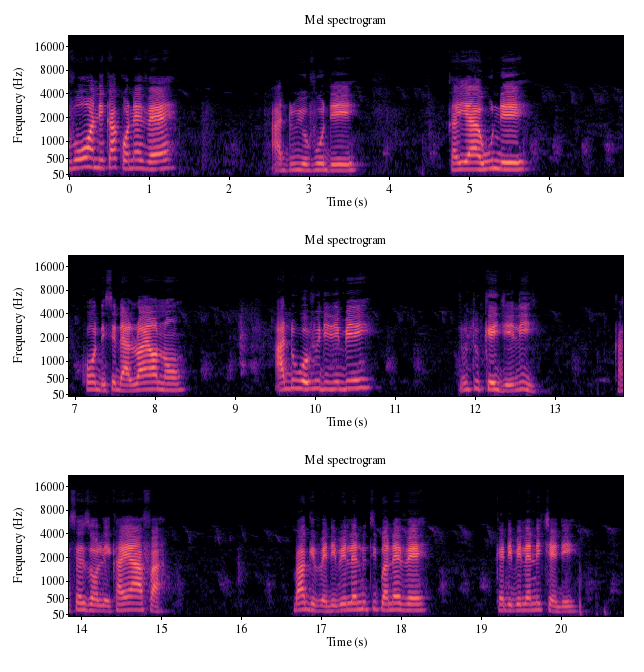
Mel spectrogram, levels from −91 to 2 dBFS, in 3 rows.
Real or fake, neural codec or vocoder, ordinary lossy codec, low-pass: real; none; Opus, 64 kbps; 14.4 kHz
